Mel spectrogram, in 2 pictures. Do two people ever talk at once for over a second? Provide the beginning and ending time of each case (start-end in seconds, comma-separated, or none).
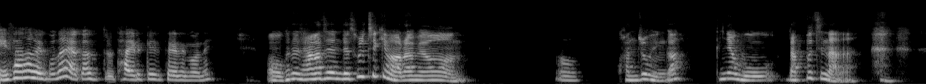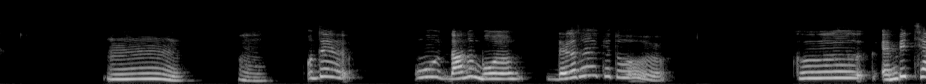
none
